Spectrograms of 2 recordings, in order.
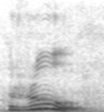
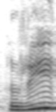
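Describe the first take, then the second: First: The r is followed by an u vowel. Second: The r is followed by an i vowel. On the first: This is the Odia pronunciation. "अगर उसको ओड़िया में कहेंगे तो क्या होगा" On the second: This is the Hindi pronunciation. "Hindi में उसको री कहा जाता है"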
